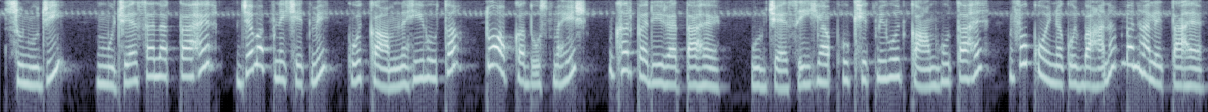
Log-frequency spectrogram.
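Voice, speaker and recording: A woman's voice: very high voice, very animated, moderate pace, no room sound, clean studio sound. A woman voicing a concerned, watchful farmer's wife, caring and insistent, in a cartoon moral story. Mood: suspicious, insistent.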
